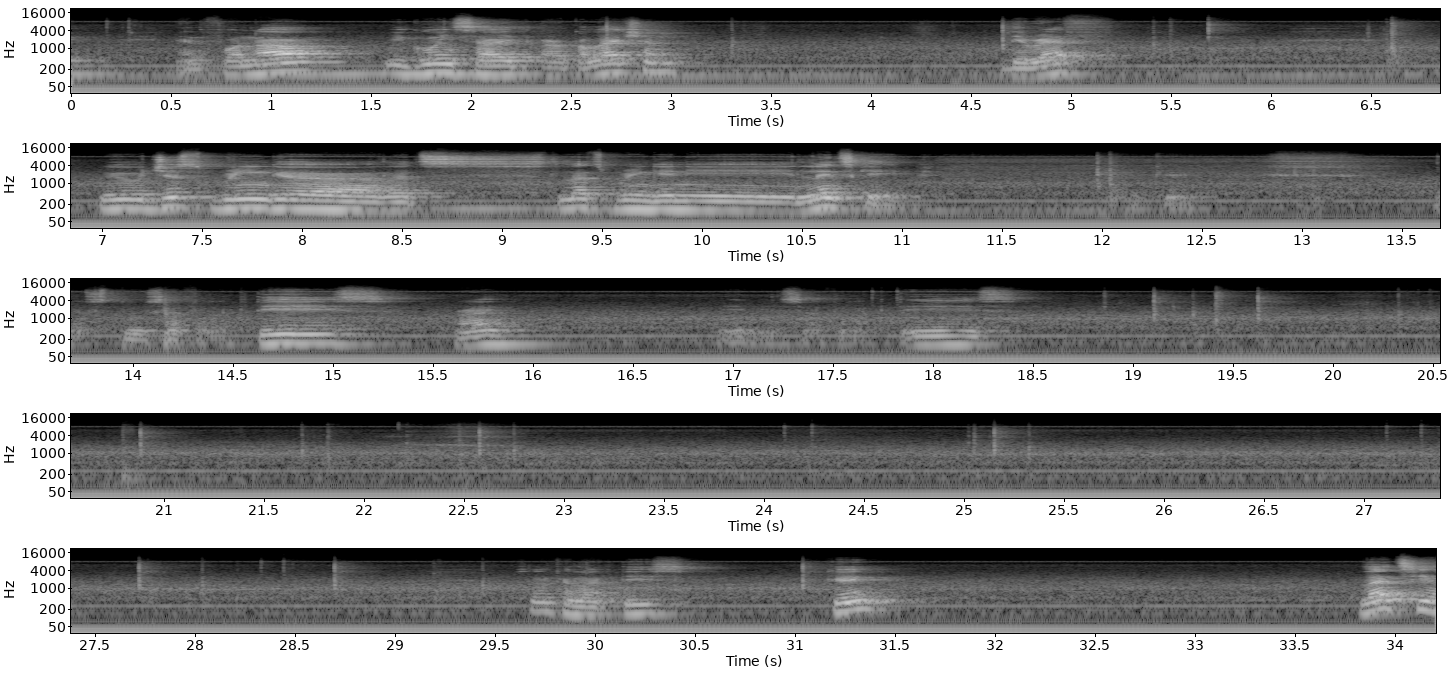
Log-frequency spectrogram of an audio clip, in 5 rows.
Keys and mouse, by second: 0.3-1.9 middle drag, 2.0-4.8 middle drag, 4.8-5.2 right drag, 6.5 shift+a, 12.0 Tab, 13.0 s, 14.7 s, 15.2 right click, 15.7-17.7 middle drag, 18.3 right click, 18.9-21.4 shift+middle drag, 22.5 s, 23.4-25.1 right drag, 25.1 g, 25.8 right click, 27.6 g, 30.4 Tab, 31.1-31.4 middle drag, 31.1-32.0 right drag, 31.7 middle click, 32.0-34.2 middle drag.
